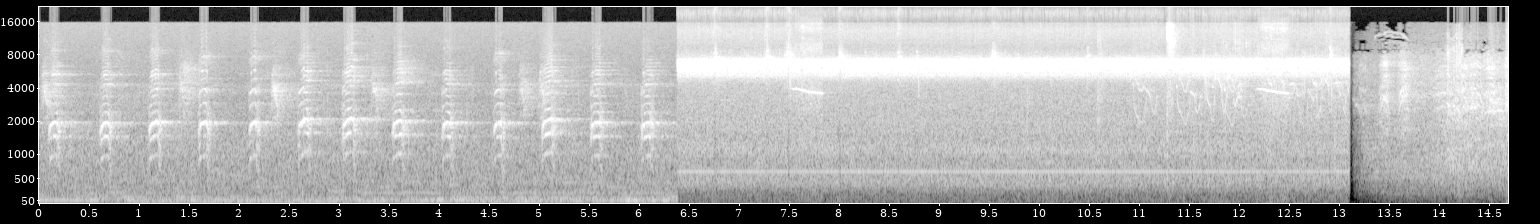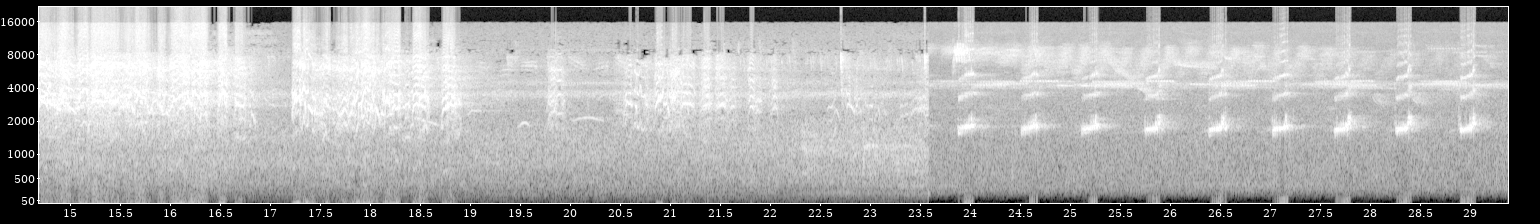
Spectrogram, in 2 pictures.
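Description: Separate bird recordings one after another. First, Southern Emerald Toucanet calls, a steady series of short notes about two a second. Then a steady high-pitched drone for several seconds, followed by Scarlet-fronted Parakeets squawking and screeching in a dense chatter. Near the end, a Keel-billed Toucan gives repeated calls, about two a second.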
